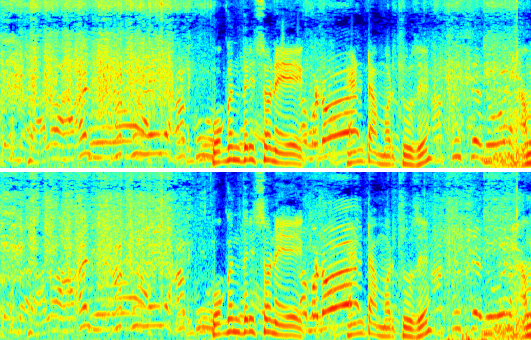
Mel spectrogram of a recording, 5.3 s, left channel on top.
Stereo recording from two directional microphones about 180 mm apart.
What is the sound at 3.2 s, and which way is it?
Speech, 50° right (ahead or behind).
